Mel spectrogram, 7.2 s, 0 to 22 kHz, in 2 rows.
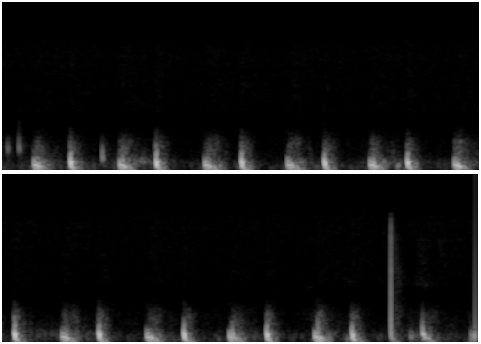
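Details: Woman in last trimester of pregnancy, third left sternal border (also heard at pulmonic and aortic areas): typical grade 2 short midsystolic innocent murmur of pregnancy.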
